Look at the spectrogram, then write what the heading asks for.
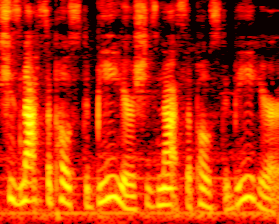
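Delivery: normal talking voice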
